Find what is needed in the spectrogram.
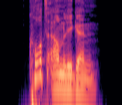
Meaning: inflection of kurzärmlig: 1. strong genitive masculine/neuter singular 2. weak/mixed genitive/dative all-gender singular 3. strong/weak/mixed accusative masculine singular 4. strong dative plural
- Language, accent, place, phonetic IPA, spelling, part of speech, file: German, Germany, Berlin, [ˈkʊʁt͡sˌʔɛʁmlɪɡn̩], kurzärmligen, adjective, De-kurzärmligen.ogg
